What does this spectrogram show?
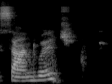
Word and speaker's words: sandwich: So, although this is a word where it states that the D is silent, I do hear some native speakers pronouncing the D. Maybe it's not necessarily correct, but they do.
